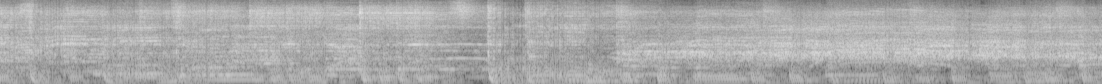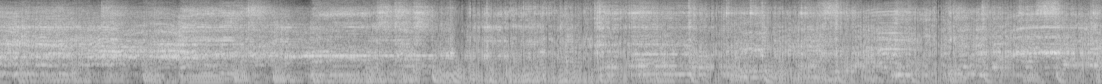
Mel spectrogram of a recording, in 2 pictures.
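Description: Live K-pop dance track played loud over a theatre PA, with the group singing into microphones, heard from the audience. The music drops out briefly about three and a half seconds in, then comes straight back.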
